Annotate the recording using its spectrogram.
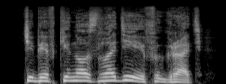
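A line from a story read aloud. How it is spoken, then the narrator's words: Sighing girl. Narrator (Russian): вздохнула девушка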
